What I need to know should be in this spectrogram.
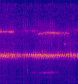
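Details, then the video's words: Crickets on a warm, cloudy summer night in the Auckland suburbs, giving a steady, unbroken high-pitched trill that holds one even tone throughout, with a fainter higher overtone and no other clear sounds. "Yeah, but it is warm, and you can hear the crickets."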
